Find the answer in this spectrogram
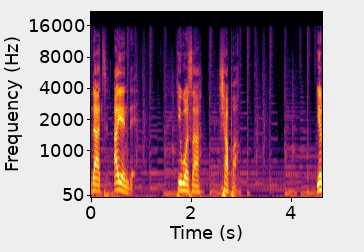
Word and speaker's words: Iyendeh: I've seen persons saying Iyendeh or something like that. His correct name is Iyendeh.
